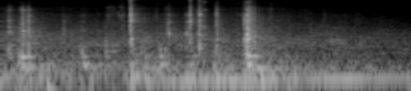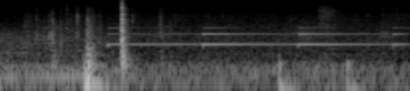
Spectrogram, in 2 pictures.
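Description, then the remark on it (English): Someone climbs back into a car after filling its tank with gasoline, amid clicks and rustling, then a door shuts with a single solid thud, followed by a steady electronic chime inside the vehicle. “Okay, it looks like it's full. That should do it. All right, well, let's get back in and get on our way.”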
